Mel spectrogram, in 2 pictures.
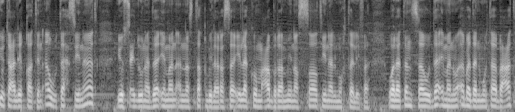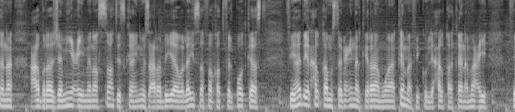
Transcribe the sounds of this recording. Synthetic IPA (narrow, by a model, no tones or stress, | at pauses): jːʊt̪aʕliːqɑːt̪ʔawt̪aħsiːnaːt̪ | jʊsʕɪd̪ʊnad̪aːʔɪmanʔa̰nːast̪aqbɪlɾˤɑsaːʔɪlakʊmʕabɾˤɑmɪnɑsˤːɑːt̪ɪnalmʊxt̪alɪfa | walaːt̪ansad̪aːʔɪmanwaʔabad̪anmʊt̪aːbaʕat̪na | ʕabɾˤɑd͡ʒamiːʕmɪnɑsˤːɑːt̪ɪskaːjnjuːzʕɑɾˤɑbɪjːawalajsafɑqɑt̪ˤfilboːd̪̚kaːst̪ | fiːhaːðɪhɪlħɑlqɑmʊst̪amɪʕiːnalkɪɾɑːmwakamafiːkʊlːħɑlqɑkaːnamaʕif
